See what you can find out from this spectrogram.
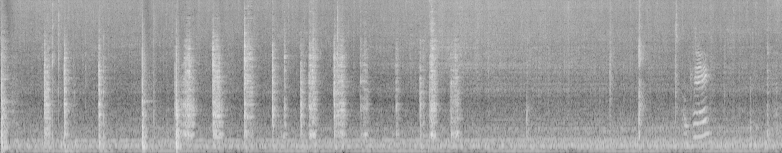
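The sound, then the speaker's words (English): Eggs frying in a pan with egg rings make a steady sizzle under many sharp knocks and scrapes during the first half, which then thin out, leaving mostly the even hiss of frying. “Here goes egg flip number two. Done. Oh, my egg yolk broke on that one.”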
